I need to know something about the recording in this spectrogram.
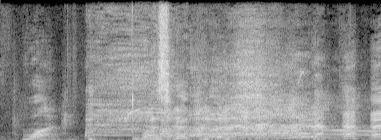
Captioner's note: laughter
